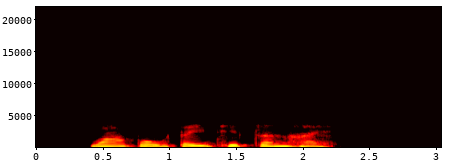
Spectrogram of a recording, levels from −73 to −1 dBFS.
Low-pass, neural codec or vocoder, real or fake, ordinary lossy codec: 3.6 kHz; codec, 16 kHz, 4 kbps, FunCodec, trained on Chinese and English, 50 frames a second; fake; AAC, 16 kbps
